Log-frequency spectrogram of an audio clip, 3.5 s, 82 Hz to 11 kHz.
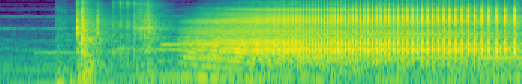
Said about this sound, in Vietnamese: Đang dò dự thì đột nhiên cửa phòng 1A từ từ mở ra.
